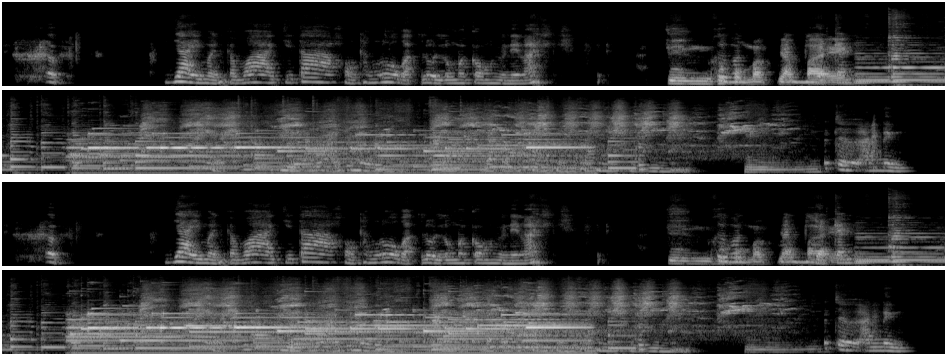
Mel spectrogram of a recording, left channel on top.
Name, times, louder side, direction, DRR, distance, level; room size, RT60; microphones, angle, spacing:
voice 1, 0.1-0.5 6.6-8.5 16.9-17.6 18.1-18.2, left 7 dB, 85° left, 0.4 m, -30 dB
voice 2, 1.6-5.7 6.6-6.8 7.1-7.5 7.8-8.7 10.1-10.2 11.3-11.7 12.2-16.3 17.6-18.4, equal, 10° right, 1.2 m, -32 dB
sound 1, 8.5-15.9, left 2 dB, 10° left, 0.4 m, -31 dB
sound 2, 10.1-15.3, right 3 dB, 75° right, 0.5 m, -19 dB
sound 3, 10.8-17.4, right 1 dB, 55° right, 2.1 m, -29 dB
4.9 x 2.7 x 2.3 m
head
